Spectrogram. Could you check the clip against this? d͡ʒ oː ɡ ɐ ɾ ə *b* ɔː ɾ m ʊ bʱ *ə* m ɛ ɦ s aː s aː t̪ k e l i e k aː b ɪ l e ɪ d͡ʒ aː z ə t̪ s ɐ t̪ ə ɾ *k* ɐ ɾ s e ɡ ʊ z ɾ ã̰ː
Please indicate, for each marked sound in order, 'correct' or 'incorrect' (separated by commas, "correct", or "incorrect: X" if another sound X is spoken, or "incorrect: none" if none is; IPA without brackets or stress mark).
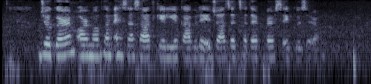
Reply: incorrect: m, correct, incorrect: p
